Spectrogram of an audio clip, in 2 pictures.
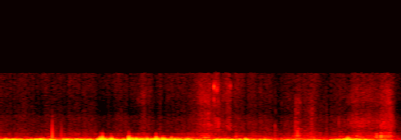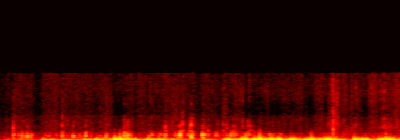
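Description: Loud, irregular low rumbling on the microphone, rising and falling, with a few faint clicks.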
